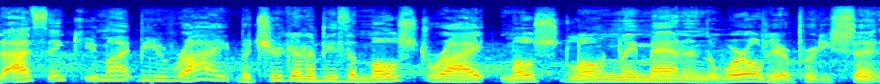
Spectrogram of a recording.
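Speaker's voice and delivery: ordinary talk, nothing marked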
